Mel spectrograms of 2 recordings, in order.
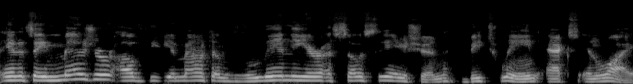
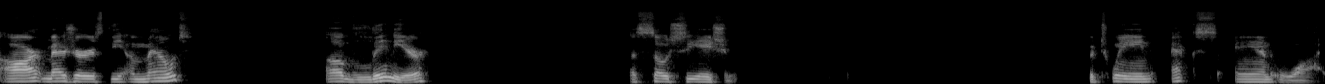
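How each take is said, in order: First: It is said at normal speaking speed. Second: It is said slowly and deliberately.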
